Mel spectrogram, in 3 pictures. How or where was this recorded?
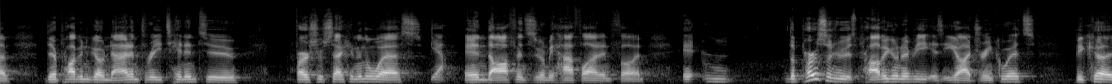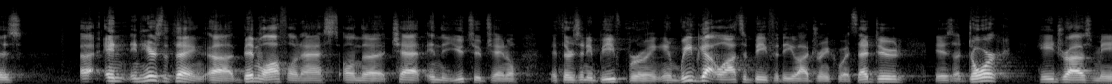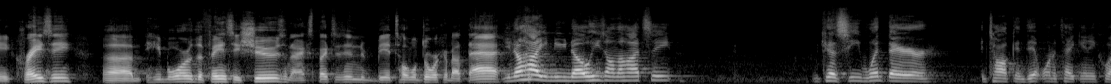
busy venue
